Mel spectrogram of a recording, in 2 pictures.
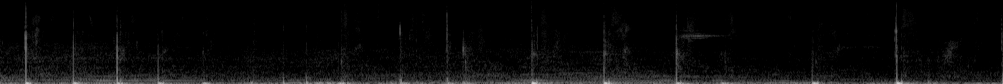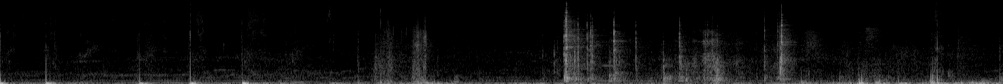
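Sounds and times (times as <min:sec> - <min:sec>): rubbing of skin and hair: 0:00.0 - 0:13.8.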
